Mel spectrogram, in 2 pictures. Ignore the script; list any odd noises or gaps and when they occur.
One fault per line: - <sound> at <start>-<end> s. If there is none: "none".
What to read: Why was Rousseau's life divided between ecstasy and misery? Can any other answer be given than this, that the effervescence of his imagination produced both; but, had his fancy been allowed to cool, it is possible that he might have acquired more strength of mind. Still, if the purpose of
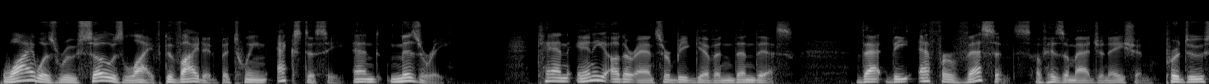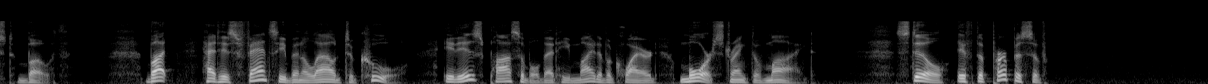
none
